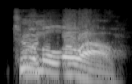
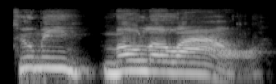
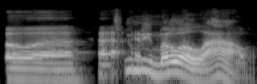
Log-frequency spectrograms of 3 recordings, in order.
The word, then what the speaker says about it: Tuimoloau: I guess I don't blame you, but Tuimoloau. Close. Tumi Moloau. So Tuimoloau. Okay. Tui, yeah, JT Tui Moloau is how he pronounces that, and Emeka Egbuka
